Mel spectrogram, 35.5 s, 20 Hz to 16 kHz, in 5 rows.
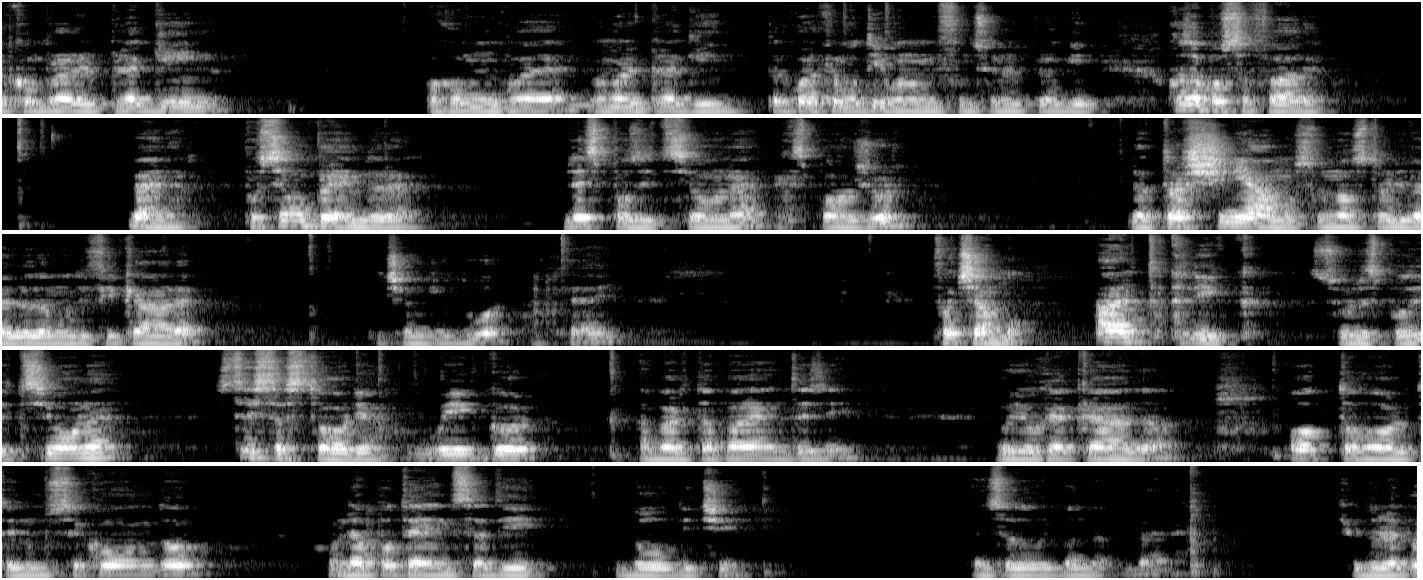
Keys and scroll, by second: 24.4 shift+9, 32.3 shift+0.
